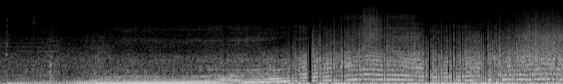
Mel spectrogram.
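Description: Tuned Nissan R35 GT-R's twin-turbo V6 with a titanium exhaust, accelerating hard: the engine note climbs steadily for a couple of seconds, dips briefly about four seconds in, then climbs again.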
